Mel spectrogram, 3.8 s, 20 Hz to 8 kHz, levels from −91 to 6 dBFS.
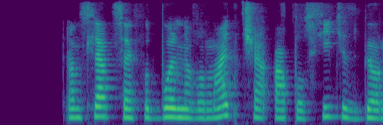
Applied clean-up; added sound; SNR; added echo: neural mask model DeepFilterNet 3.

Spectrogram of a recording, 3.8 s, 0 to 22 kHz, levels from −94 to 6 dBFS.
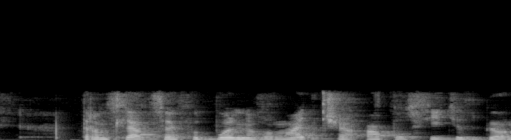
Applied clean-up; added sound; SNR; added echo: classical method log-MMSE.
